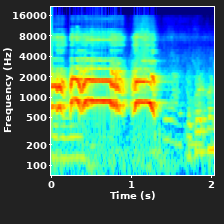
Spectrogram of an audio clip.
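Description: A rooster crowing once, loud, in a single crow of about a second and a half that ends on a shorter final note.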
